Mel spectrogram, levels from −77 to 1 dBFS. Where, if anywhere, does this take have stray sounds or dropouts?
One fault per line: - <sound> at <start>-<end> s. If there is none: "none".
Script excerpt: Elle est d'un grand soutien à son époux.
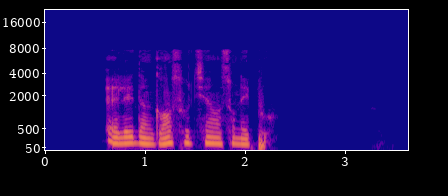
none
